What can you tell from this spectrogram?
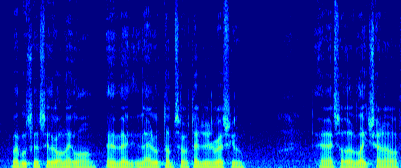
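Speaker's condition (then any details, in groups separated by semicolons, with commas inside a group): Parkinson's disease; speech affected very significantly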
